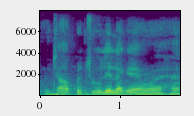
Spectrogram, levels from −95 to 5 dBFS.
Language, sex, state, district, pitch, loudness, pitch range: Hindi, male, Uttar Pradesh, Etah, 150 Hz, -21 LUFS, 140-160 Hz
